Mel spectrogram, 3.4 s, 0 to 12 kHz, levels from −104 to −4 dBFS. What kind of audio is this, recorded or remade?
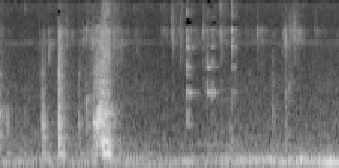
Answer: recorded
